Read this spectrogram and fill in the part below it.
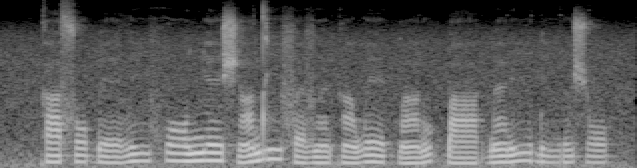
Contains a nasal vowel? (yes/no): yes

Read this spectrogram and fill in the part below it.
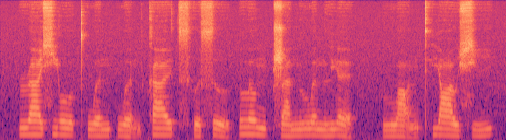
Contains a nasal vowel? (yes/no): no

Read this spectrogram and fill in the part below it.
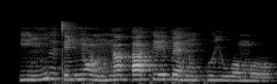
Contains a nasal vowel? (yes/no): yes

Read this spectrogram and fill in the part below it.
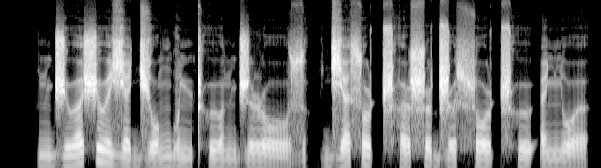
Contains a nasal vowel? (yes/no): no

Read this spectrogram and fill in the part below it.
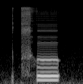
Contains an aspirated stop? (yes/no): yes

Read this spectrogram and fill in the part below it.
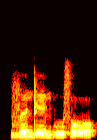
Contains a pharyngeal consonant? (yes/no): no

